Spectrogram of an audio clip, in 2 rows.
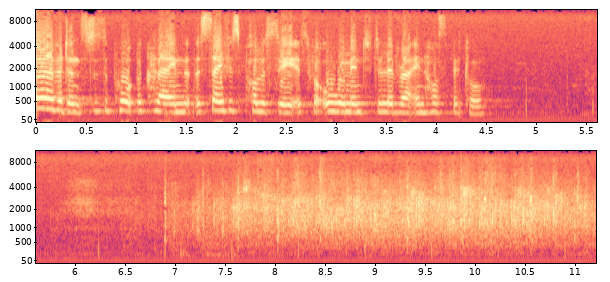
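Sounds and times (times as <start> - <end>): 
speech: 0.2 - 4.6
audience clapping: 6.8 - 11.1.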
